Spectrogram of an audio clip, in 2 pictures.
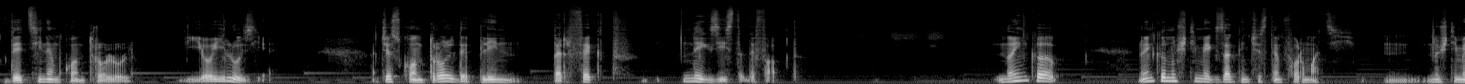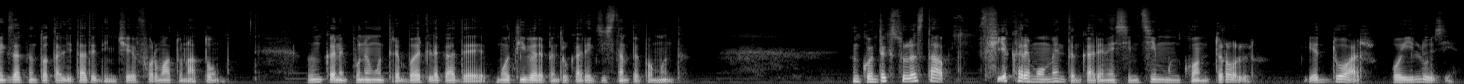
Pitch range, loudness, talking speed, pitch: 100-120 Hz, -21 LUFS, 130 wpm, 105 Hz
